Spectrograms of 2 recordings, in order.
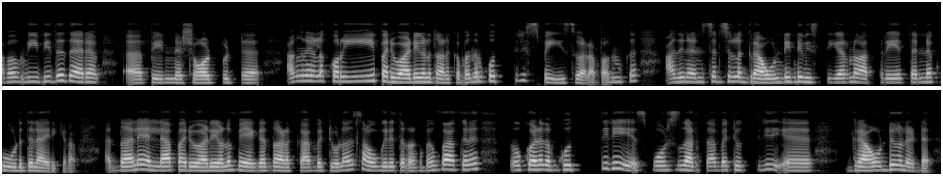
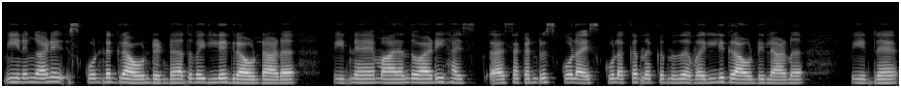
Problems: none marked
